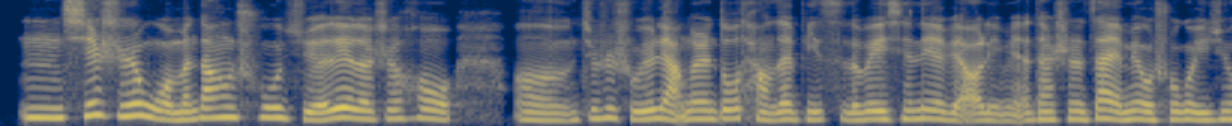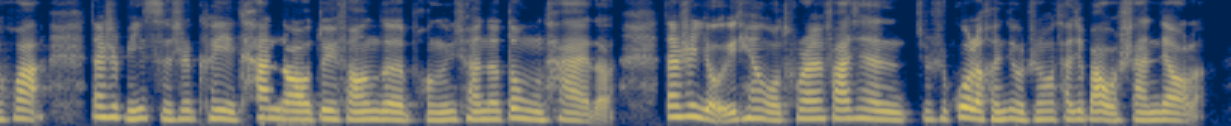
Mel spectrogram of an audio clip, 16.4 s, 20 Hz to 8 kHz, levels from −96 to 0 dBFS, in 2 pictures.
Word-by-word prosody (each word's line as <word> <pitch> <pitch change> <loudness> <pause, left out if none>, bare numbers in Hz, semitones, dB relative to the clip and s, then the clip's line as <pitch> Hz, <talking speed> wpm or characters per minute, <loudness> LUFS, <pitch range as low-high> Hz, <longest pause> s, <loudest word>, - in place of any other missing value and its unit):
嗯， 235 -1 +2
其 270 +6 +3
实 275 -1 +3
我 225 -9 +3
们 185 +2 +1
当 230 +2 +3
初 235 -1 -1
决 185 -6 0
裂 230 +3 +7
了 205 -2 +3
之 205 +1 -5
后， 205 -3 -3 0.4
嗯， 170 -2 -4
就 210 - -5
是 225 0 -2
属 190 -2 -3
于 195 - +3
2 205 -3 +3
个 - - -1
人 200 0 +1
都 210 +2 0
躺 190 -5 -3
在 190 +1 +1
彼 185 0 -4
此 190 0 -10
的 175 - -1
微 195 +2 +2
信 200 +1 -4
列 205 -2 0
表 170 -1 0
里 170 -1 -3
面， 155 +2 -5
但 185 +1 -2
是 190 0 -3
再 210 +3 +3
也 195 - +2
没 185 +2 -1
有 190 -2 +1
说 185 +1 -3
过 190 - -1
一 175 0 0
句 190 +2 -4
话， 210 +4 +1 0.3
但 250 -1 +1
是 245 - +1
彼 205 -1 -1
此 220 -3 -5
是 200 +2 -3
可 215 +3 -6
以 200 -3 +1
看 225 +5 +2
到 190 -2 +5
对 205 +2 0
方 190 0 +1
的 190 -2 +1
朋 180 +1 -6
友 185 +1 -1
圈 190 0 -2
的 195 0 0
动 205 -2 0
态 180 -4 -2
的。 - - -6 0.3
但 255 0 +3
是 260 -1 +3
有 215 - +1
一 180 - +2
天 215 +2 -1
我 180 -2 0
突 180 +5 -5
然 210 0 +3
发 210 -1 +3
现 195 -5 -1
就 190 +3 -10
是 200 +1 -8
过 240 +4 +4
了 200 - +6
很 190 -1 -2
久 200 -2 -1
之 185 +1 -5
后， 195 0 -3
她 195 - -5
就 195 - -1
把 190 -1 +4
我 170 - 0
删 180 0 -2
掉 175 -3 +1
了。 - - -10
195 Hz, 315 characters per minute, -22 LUFS, 185-215 Hz, 0.4 s, 裂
